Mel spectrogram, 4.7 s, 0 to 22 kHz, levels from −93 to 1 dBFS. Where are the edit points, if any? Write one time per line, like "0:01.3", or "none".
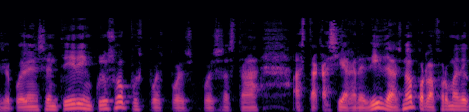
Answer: none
